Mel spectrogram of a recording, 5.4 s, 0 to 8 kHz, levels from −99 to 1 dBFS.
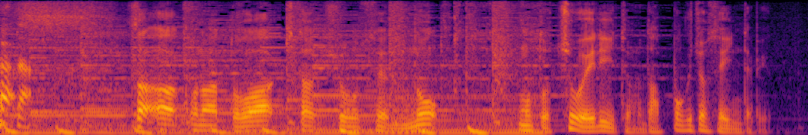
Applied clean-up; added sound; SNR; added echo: none; none; none; none.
